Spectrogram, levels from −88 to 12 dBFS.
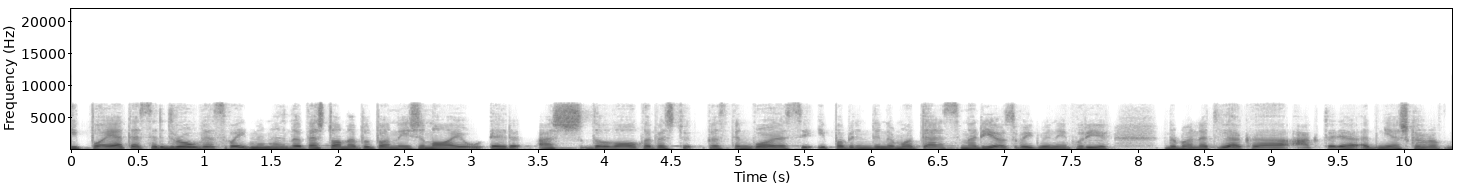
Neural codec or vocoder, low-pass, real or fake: codec, 16 kHz, 0.5 kbps, X-Codec, HuBERT features, trained on balanced general audio; 7.2 kHz; fake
